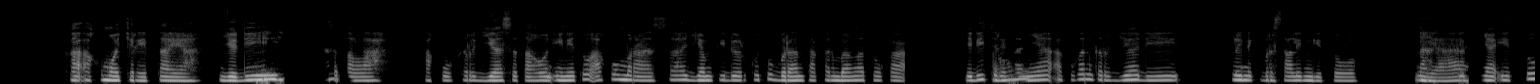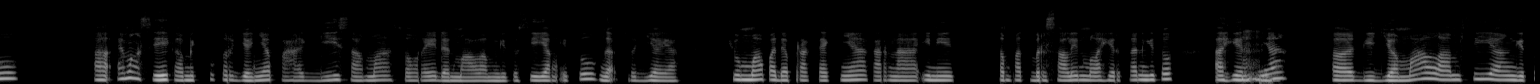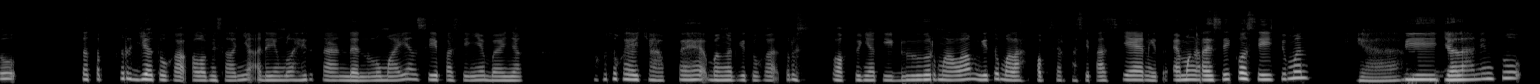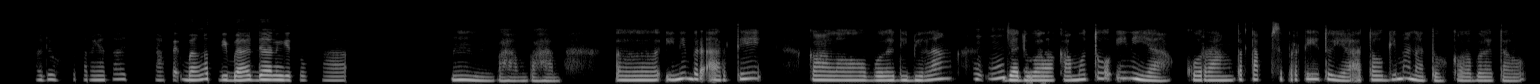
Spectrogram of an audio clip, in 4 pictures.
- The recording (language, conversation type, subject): Indonesian, advice, Bagaimana cara mengatasi jam tidur yang berantakan karena kerja shift atau jadwal yang sering berubah-ubah?
- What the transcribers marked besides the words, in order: in English: "shift-nya"; tapping; other background noise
